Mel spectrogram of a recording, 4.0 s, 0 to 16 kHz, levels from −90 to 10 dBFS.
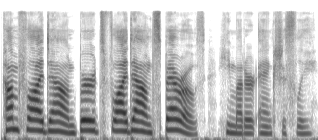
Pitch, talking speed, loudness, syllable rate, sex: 225 Hz, 150 wpm, -16 LUFS, 4.0 syllables/s, female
